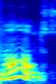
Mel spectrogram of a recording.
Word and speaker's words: Maud: Maud.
